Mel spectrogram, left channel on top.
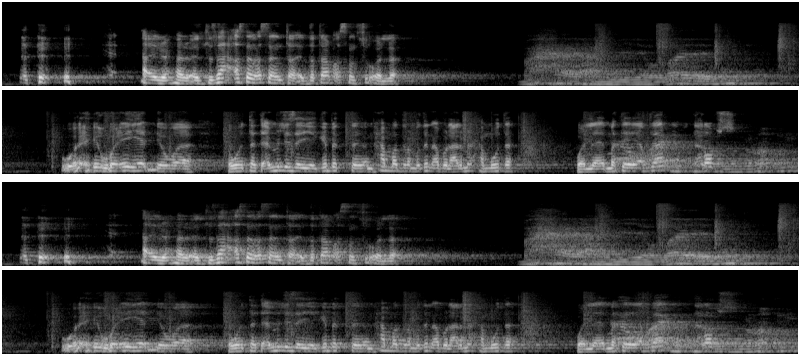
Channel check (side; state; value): both; normal; correlation 0.16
